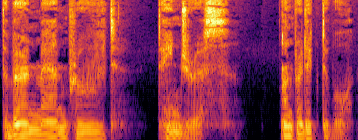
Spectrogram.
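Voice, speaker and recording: An actor playing a cold, cunning spy of a Roman-styled slaver army in a video game, speaking in a measured, formal, menacing way with precise diction. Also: male voice, low voice, level tone, gravelly, darkish tone, no echo, clean studio sound, exaggerated voice. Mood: cool, calculating. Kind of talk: scripted video game character dialogue.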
